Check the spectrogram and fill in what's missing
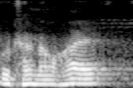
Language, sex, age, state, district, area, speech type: Bodo, male, 60+, Assam, Chirang, urban, spontaneous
